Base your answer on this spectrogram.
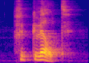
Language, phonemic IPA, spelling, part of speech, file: Dutch, /ɣəˈkwɛlt/, gekweld, verb / adjective, Nl-gekweld.ogg
- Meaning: past participle of kwellen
